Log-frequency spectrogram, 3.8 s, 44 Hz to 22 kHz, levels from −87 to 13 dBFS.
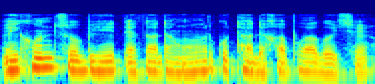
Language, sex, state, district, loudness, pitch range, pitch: Assamese, male, Assam, Kamrup Metropolitan, -18 LUFS, 110-130 Hz, 120 Hz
